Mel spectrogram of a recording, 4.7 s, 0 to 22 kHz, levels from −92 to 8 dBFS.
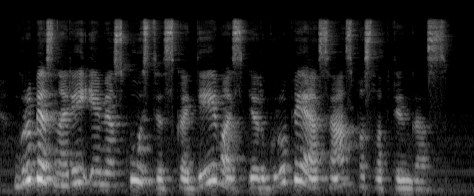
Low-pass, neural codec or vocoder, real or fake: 14.4 kHz; none; real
